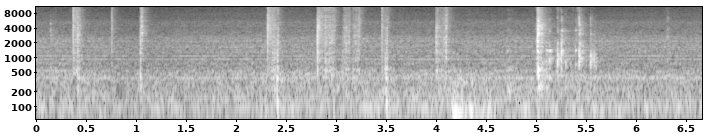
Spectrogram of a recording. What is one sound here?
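An electric welding arc crackles and pops in short bursts.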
